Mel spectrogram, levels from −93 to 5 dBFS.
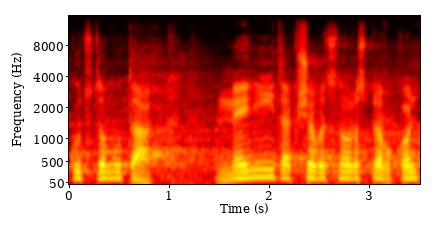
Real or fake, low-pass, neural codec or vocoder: real; 14.4 kHz; none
